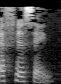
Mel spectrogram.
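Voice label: "ethnoscience", English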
